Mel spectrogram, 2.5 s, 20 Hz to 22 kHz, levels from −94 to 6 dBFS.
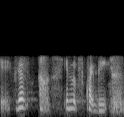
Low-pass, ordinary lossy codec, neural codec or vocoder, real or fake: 3.6 kHz; none; codec, 44.1 kHz, 7.8 kbps, DAC; fake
